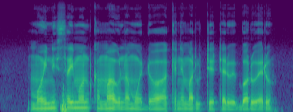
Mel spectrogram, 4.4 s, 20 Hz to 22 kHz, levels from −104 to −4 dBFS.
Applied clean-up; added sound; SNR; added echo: none; none; none; none.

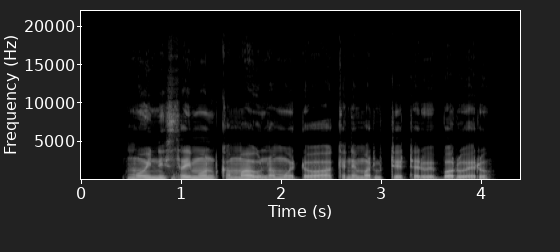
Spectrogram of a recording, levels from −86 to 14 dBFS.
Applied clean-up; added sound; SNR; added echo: neural mask model DeepFilterNet 3.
